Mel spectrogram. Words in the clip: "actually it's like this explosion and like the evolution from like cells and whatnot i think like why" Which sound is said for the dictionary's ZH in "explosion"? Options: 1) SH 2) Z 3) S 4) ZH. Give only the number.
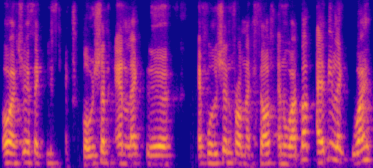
1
